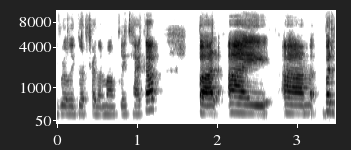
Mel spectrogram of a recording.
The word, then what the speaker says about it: Tech Up: call it the monthly tech up because it's like rhymes with checkup um so like each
